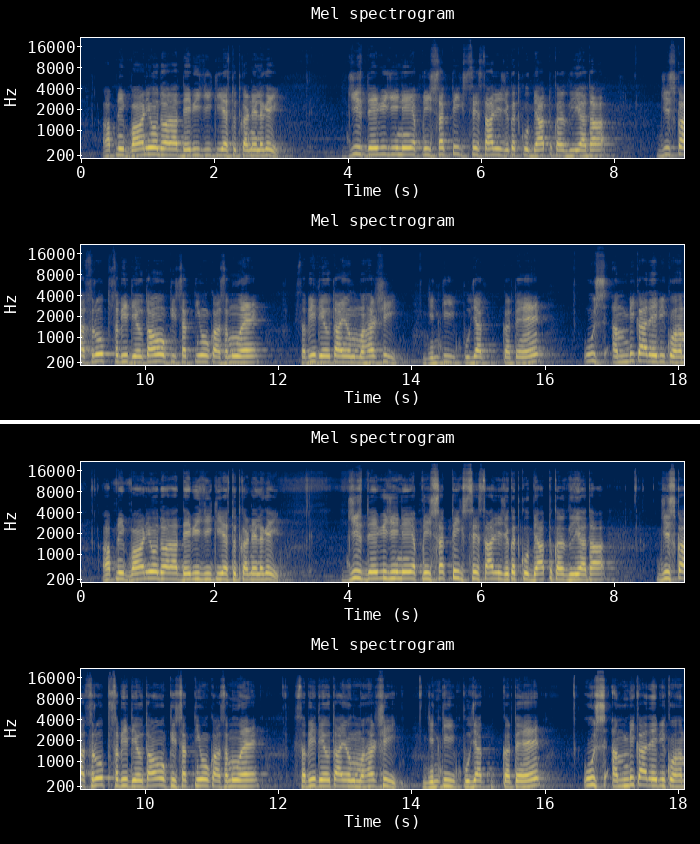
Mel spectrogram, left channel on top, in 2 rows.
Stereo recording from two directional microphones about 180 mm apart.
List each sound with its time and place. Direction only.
0.3 s speech: 25° right (ahead or behind)
1.8 s speech: 25° left (ahead or behind)
2.0 s speech: 25° right (ahead or behind)
3.9 s a man's voice: 35° right (ahead or behind)
13.1 s speech: 20° right (ahead or behind)
13.3 s a man's voice: 40° right (ahead or behind)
